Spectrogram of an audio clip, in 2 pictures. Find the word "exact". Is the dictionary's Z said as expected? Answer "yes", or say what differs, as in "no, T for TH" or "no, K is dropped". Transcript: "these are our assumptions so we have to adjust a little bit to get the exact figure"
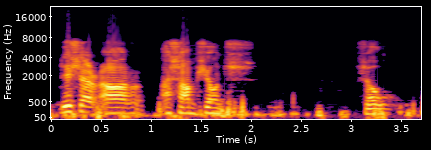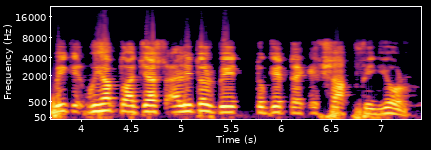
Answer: no, S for Z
